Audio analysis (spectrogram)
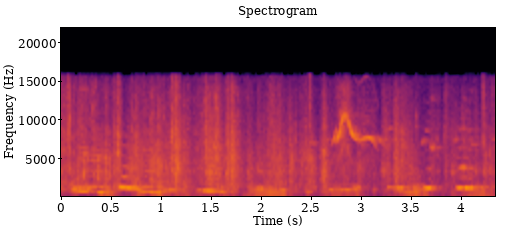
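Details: Gordon Setters at the Natolińskie Wzgórza breeding kennel give soft, overlapping whines, short tonal notes sliding up and down, several voices calling at once with a brief higher squeal near the middle.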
